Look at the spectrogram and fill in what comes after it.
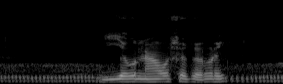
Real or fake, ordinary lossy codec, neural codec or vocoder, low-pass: fake; none; codec, 44.1 kHz, 7.8 kbps, Pupu-Codec; none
